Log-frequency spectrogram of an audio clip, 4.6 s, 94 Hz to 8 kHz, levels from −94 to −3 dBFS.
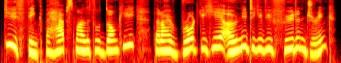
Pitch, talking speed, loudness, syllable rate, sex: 240 Hz, 265 wpm, -18 LUFS, 6.0 syllables/s, female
